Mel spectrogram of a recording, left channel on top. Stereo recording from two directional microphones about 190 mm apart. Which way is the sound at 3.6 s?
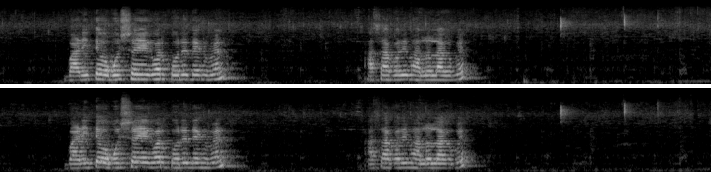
60° left (ahead or behind).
